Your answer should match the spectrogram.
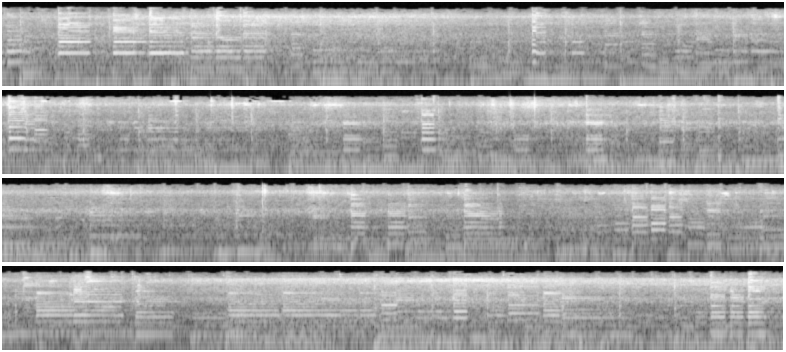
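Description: Background music with plucked guitar notes, playing steadily throughout.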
